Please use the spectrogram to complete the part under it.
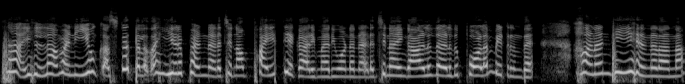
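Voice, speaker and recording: A voice actor playing a young wife in a cartoon story, heartbroken and bitter, with a high pitch-shifted voice. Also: pushed and bright, slight background noise, exaggerated voice. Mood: weeping. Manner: wailing then scornful.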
